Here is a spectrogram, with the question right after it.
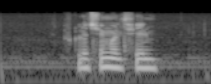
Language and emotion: Russian, neutral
